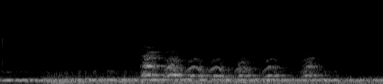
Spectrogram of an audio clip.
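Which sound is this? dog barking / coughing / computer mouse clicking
dog barking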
